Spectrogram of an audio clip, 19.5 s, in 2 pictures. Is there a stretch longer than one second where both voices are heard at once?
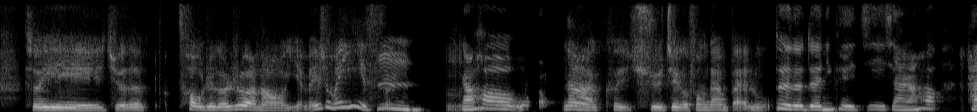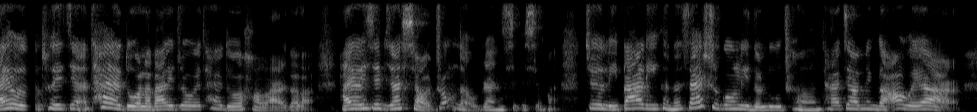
No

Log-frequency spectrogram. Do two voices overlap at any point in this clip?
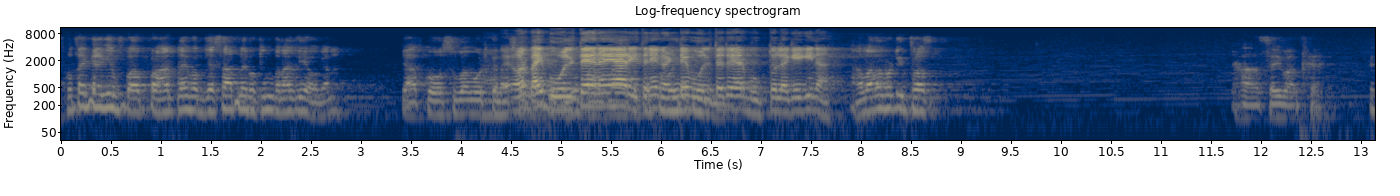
Yes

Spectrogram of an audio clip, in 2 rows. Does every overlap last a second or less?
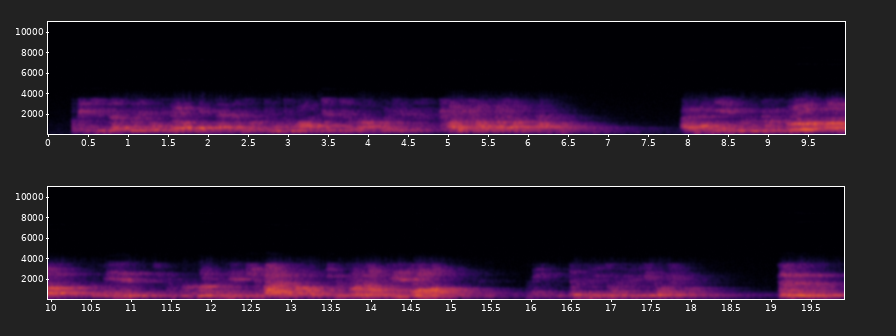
Yes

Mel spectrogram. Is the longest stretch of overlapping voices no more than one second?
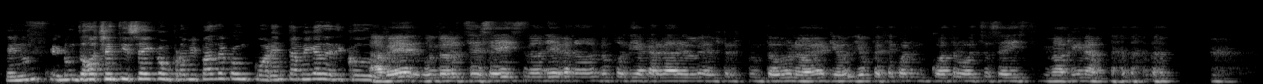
Yes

